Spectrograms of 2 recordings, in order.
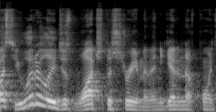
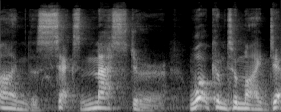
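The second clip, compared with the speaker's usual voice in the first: put-on, slow anime character voice. Imitating men who boast about themselves: anime character voice. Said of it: "I don't know why they're an anime character".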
